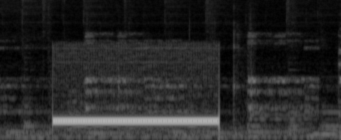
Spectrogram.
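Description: A telephone dial tone while a call is being placed: one steady, loud, unbroken tone lasting under two seconds, starting and stopping abruptly, with only faint low sounds around it.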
